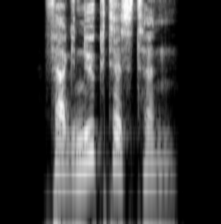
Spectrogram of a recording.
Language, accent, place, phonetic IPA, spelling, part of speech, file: German, Germany, Berlin, [fɛɐ̯ˈɡnyːktəstn̩], vergnügtesten, adjective, De-vergnügtesten.ogg
- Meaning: 1. superlative degree of vergnügt 2. inflection of vergnügt: strong genitive masculine/neuter singular superlative degree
